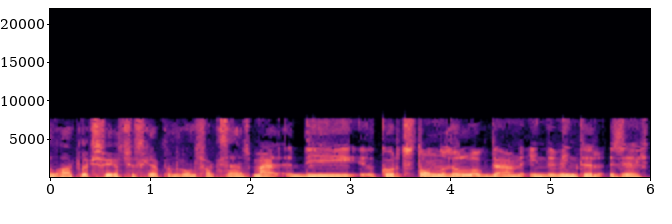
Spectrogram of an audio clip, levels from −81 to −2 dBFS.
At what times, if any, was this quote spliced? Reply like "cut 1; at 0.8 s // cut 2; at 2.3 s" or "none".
cut 1; at 2.0 s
